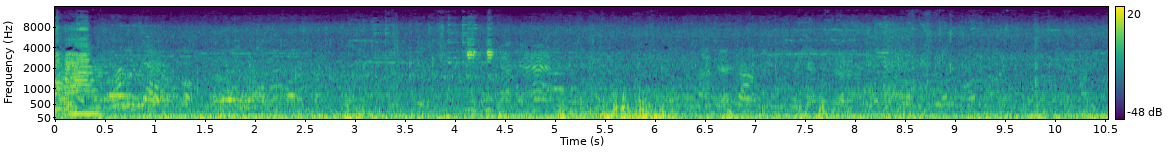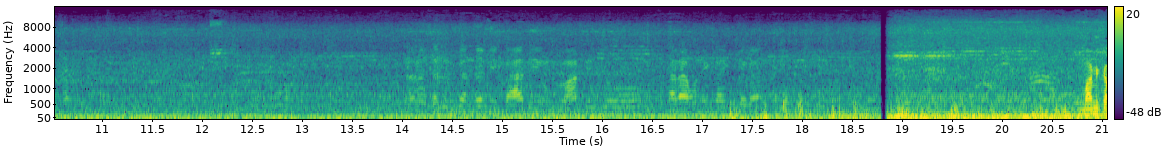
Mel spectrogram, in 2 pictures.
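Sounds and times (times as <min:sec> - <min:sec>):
traffic rumble: 0:00.0 - 0:21.0.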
